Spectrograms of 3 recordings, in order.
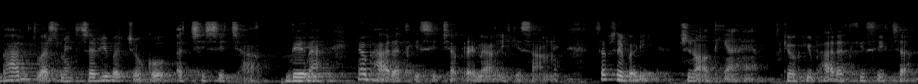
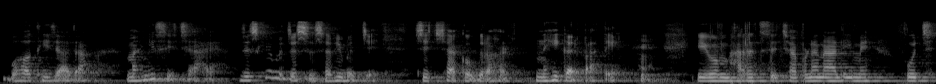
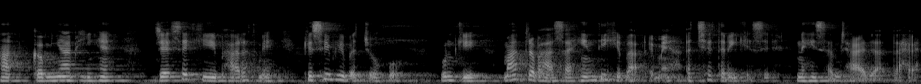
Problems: constant background noise, echo, low volume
